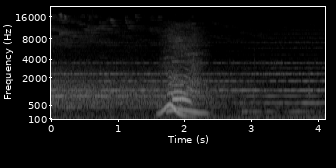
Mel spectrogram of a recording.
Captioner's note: all sigh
